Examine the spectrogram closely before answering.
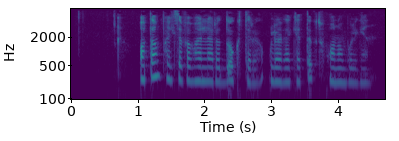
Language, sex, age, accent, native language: Uzbek, female, 18-24, Jizzax, Uzbek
